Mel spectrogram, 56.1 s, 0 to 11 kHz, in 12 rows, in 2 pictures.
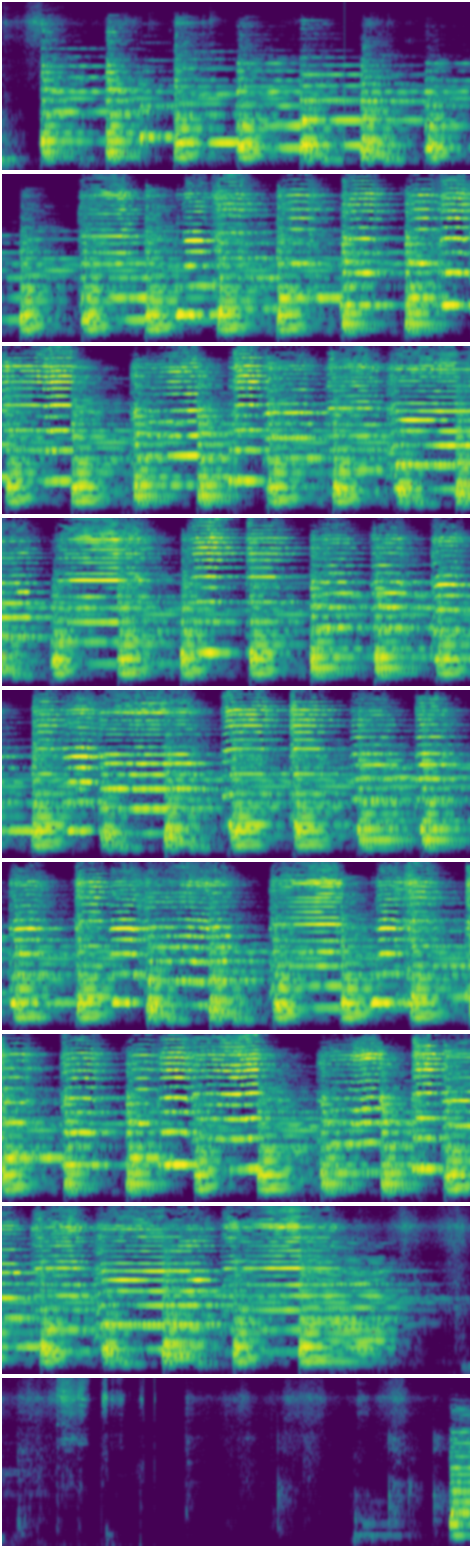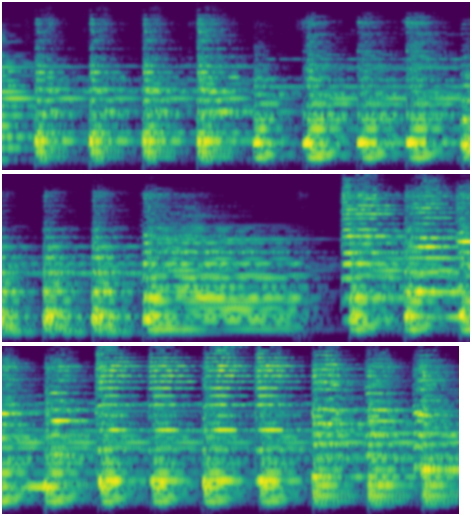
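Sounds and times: solo violin: 4.9s - 36.8s, 50.2s - 56.0s.

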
